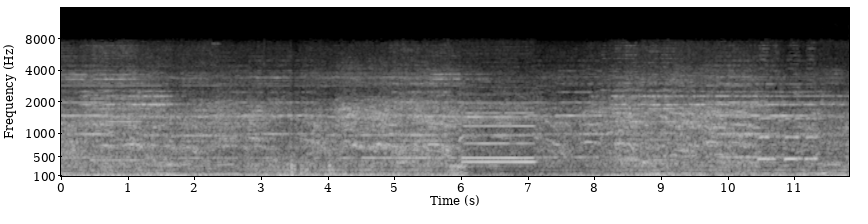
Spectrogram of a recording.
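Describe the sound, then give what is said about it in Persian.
Many car horns honk continuously and loudly, overlapping in sustained and repeated blasts, as people block the streets with their cars, over a dense wash of crowd voices chanting slogans at a street protest at the Gohardasht branch of Azad University in Karaj, Iran, on Saturday 16 Mehr 1401, as security officers arrive. “شنبه 16 مهر 1401 گوهردشت کرج شعار دارن میدن، ماموران اومدن، مردم هم با ماشین خیابونا رو بستن.”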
